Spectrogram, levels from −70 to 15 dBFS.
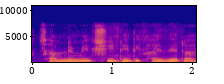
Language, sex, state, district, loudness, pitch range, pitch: Hindi, female, Bihar, Vaishali, -13 LUFS, 180-190 Hz, 185 Hz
